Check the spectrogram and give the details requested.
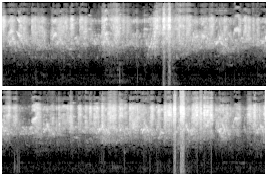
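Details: Several caged budgerigars kept for breeding keep up a constant high twittering chatter, rapid chirps layered together, with a couple of brief low thumps.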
